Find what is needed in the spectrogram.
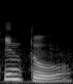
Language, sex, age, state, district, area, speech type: Odia, male, 18-30, Odisha, Balangir, urban, spontaneous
